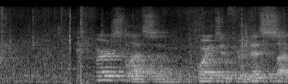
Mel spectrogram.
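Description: A young man speaks calmly into a microphone in an echoing hall.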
